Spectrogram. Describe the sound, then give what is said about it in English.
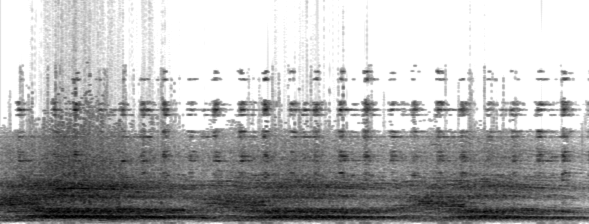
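A large crowd chants loudly in unison at an evening celebration, voicing gratitude to a spiritual teacher. The massed voices form a dense, sustained roar that swells and eases in slow waves. “Let us express our gratitude to His Holiness Radhanath Maharaj by very loudly chanting.”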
